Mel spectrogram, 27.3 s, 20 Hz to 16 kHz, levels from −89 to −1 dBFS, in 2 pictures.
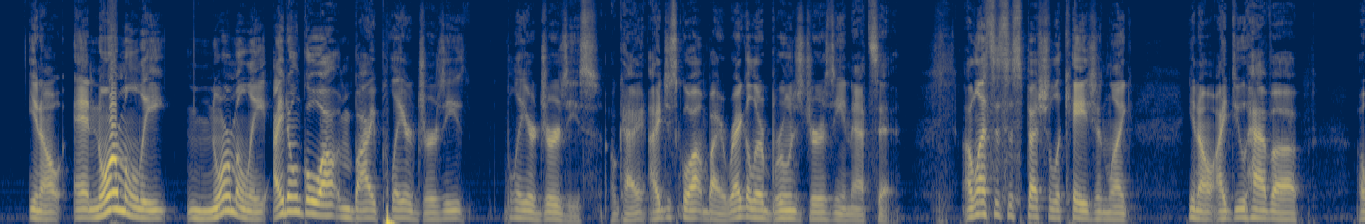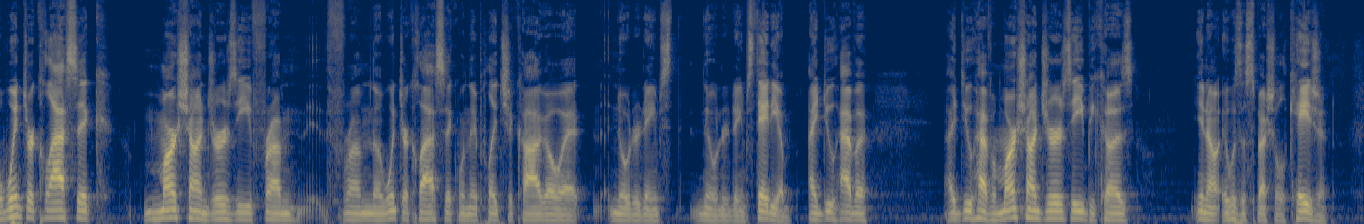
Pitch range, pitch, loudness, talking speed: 105-130 Hz, 120 Hz, -28 LUFS, 175 wpm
